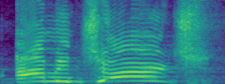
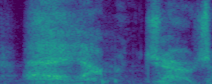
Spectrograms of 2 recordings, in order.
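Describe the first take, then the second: First: High, drawn-out holler into the phone; loud phone yell. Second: Discreet whisper into a phone; hushed whisper. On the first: Retold or imitated. Preacher imitating older man on phone during service, yelled. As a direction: yell it slowly, with no attempt at discretion. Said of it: "he wasn't quiet about it". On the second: Acted. Preacher acting a polite churchgoer on the phone, whispered. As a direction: whisper it so nobody around hears. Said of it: "he wasn't quiet about it. He wasn't like".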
